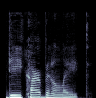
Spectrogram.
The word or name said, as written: decarbonylation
